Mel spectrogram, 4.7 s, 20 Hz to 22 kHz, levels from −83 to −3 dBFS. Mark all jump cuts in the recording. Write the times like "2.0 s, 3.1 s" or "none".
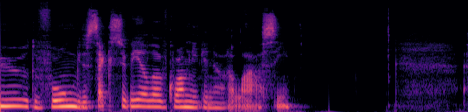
1.7 s, 2.0 s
